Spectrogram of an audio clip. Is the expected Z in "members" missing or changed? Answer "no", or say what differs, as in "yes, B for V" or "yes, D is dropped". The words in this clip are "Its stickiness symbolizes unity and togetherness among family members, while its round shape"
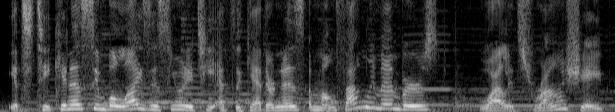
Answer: no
